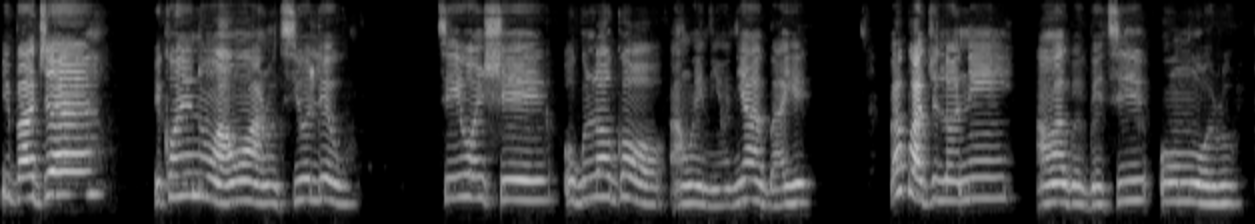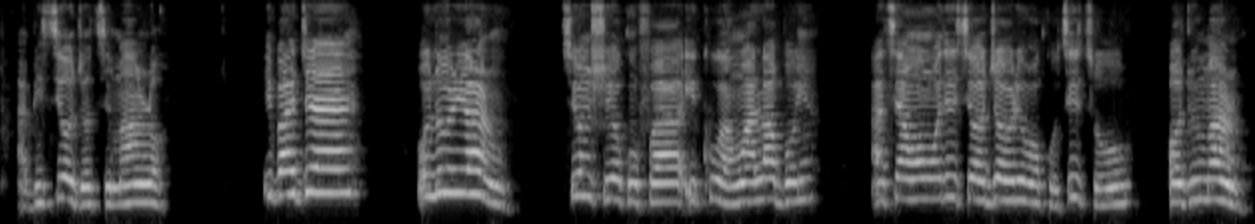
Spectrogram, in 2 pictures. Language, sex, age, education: Yoruba, female, 30-45, tertiary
